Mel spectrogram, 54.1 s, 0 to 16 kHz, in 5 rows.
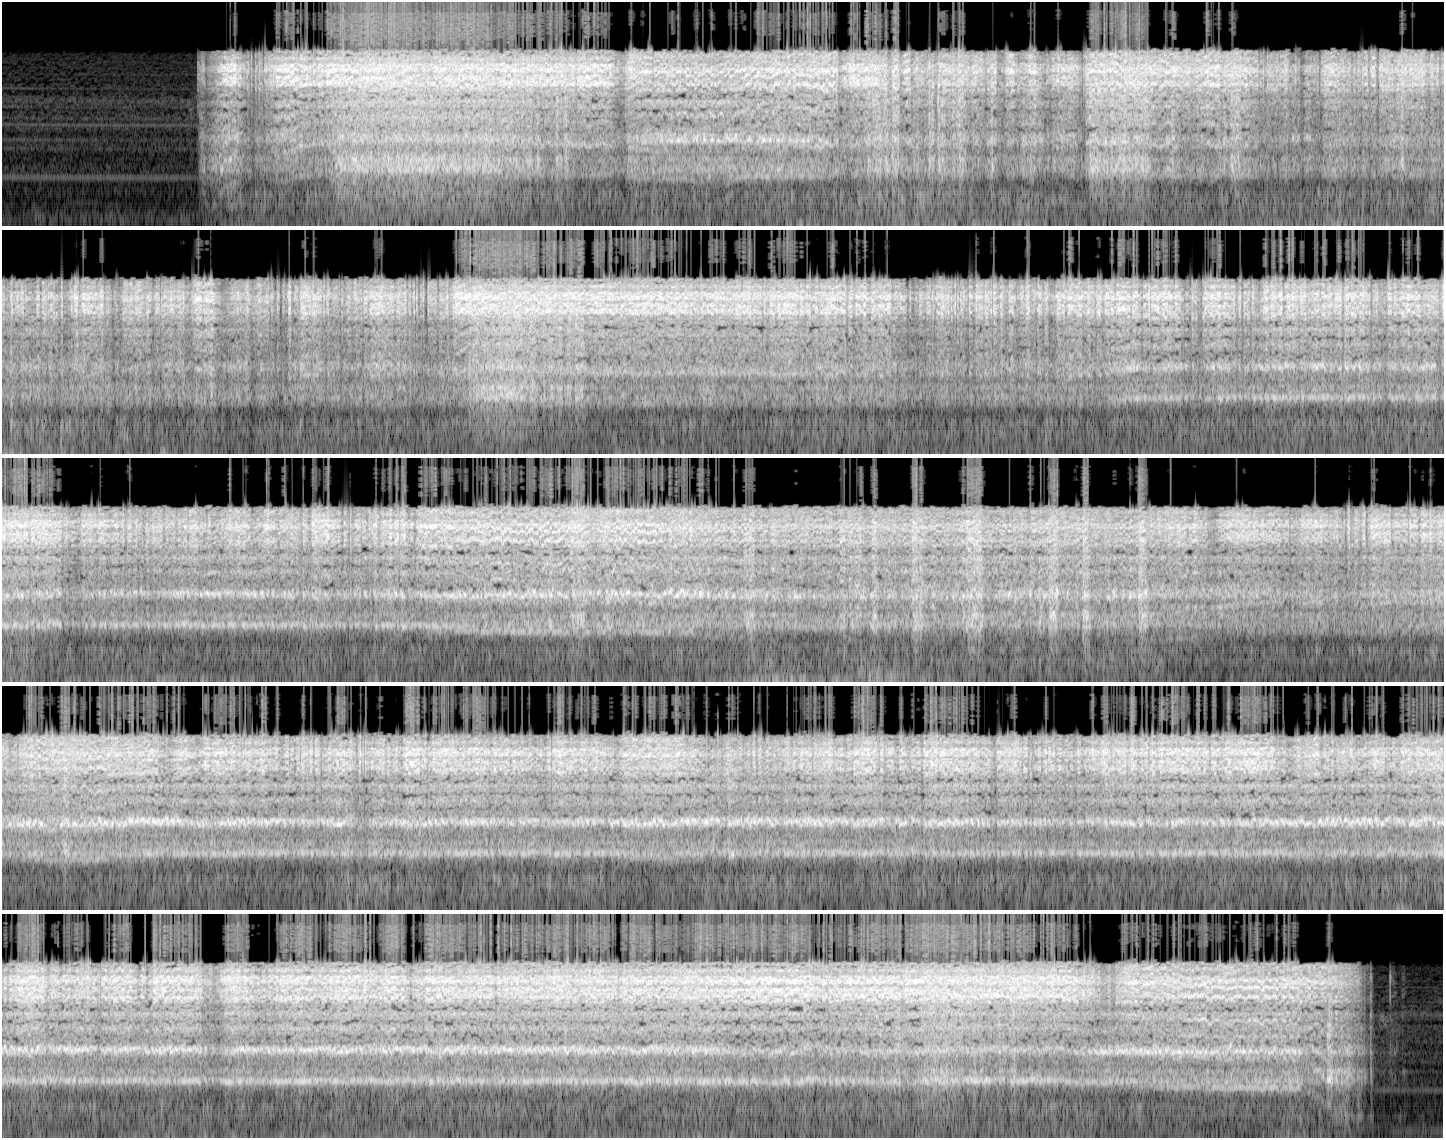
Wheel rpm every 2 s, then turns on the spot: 20, 180, 200, 200, 200, 200, 200, 200, 200, 210, 230, 240, 220, 190, 160, 180, 210, 230, 230, 230, 230, 230, 230, 230, 230, 230, 120.
none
